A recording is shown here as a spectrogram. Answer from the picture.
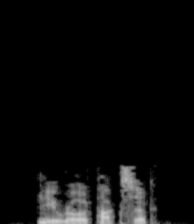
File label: "neurotoxic", english; adjectives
